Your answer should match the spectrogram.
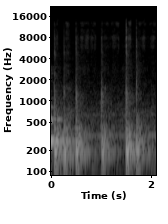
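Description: Chalk writing on a blackboard: four short scratches and taps, about half a second apart.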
